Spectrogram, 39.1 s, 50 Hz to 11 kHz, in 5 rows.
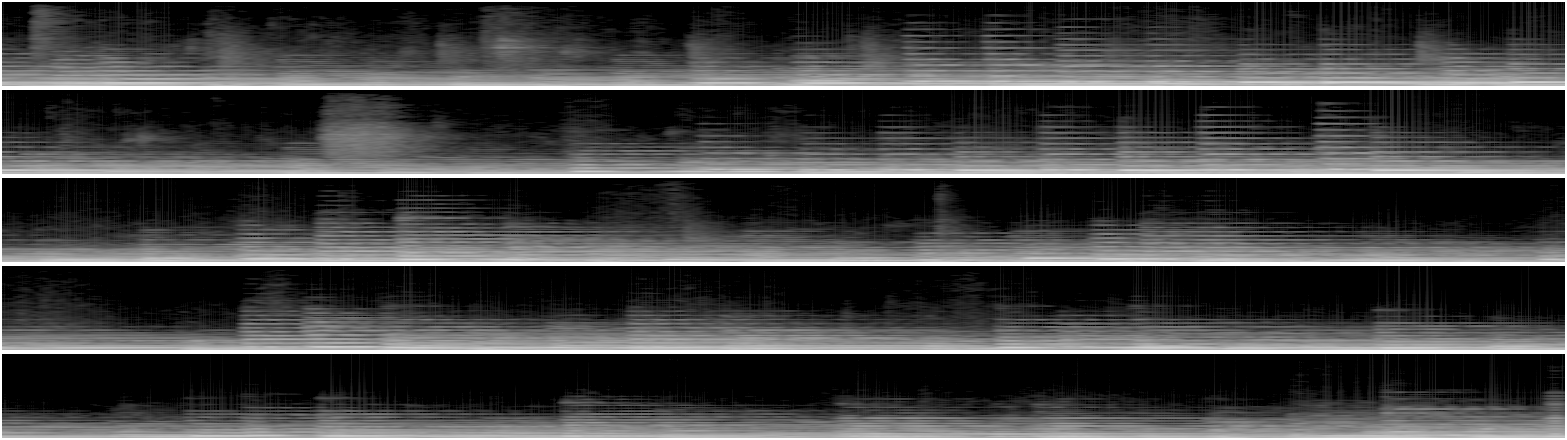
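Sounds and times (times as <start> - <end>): slow piano piece: 0.0 - 39.0.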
